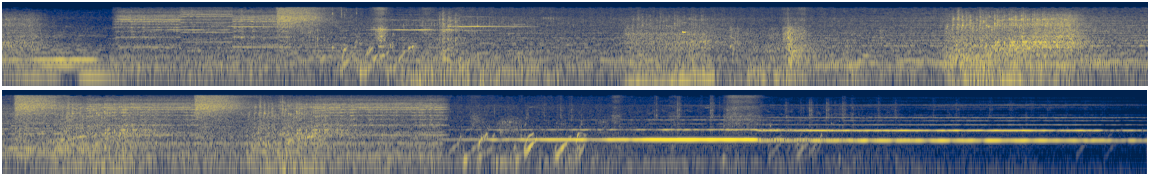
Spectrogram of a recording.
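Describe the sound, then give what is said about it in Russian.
A crane hauls a tractor out of water: heavy machinery drones steadily, with a dense engine hum, whining harmonic tones and intermittent clanks. Steadier high tones ring out over the noise toward the end. “Они достают из воды трактор.”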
